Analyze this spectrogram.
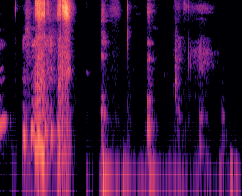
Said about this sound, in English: She's actually choking. It's not nicotine. I swallowed wrong. No. I literally swallowed wrong and you know when you just can't stop? Yeah. I just took a sip of water.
